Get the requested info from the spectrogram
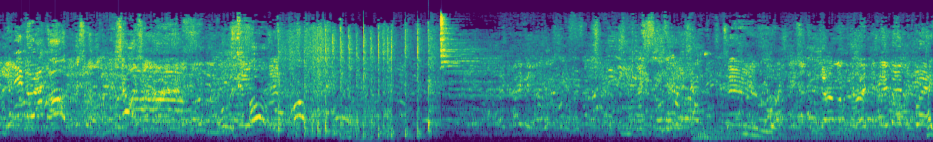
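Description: Drum kit played loosely between songs, with scattered snare, bass drum and cymbal hits and one sharp loud hit about halfway, over crowd chatter. A low steady note comes in about three quarters of the way through.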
